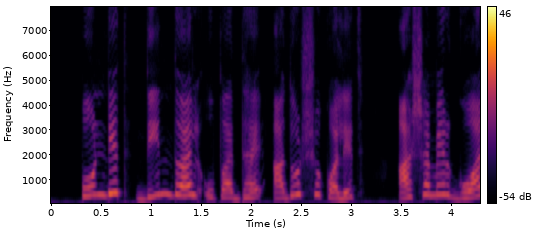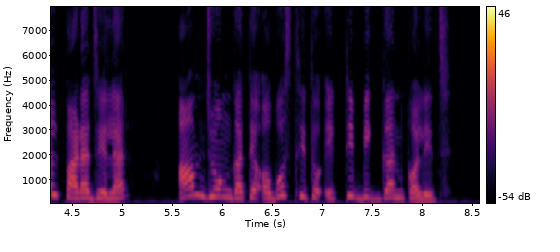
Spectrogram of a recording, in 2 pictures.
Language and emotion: Bengali, neutral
